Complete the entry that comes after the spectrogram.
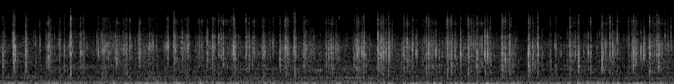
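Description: A full-size black plastic computer keyboard with a cable is held up in front of the microphone with both hands while fingertips press and tap the keys in quick, typing-like runs. The result is a dense stream of short, bright plastic clicks with almost no ring, over a faint, steady low hum.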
